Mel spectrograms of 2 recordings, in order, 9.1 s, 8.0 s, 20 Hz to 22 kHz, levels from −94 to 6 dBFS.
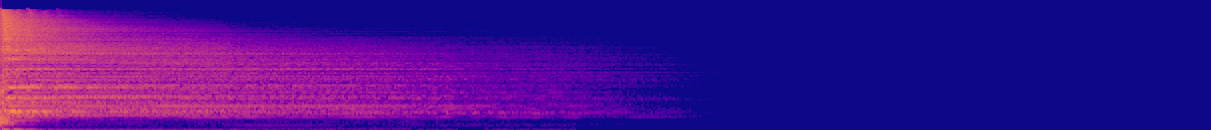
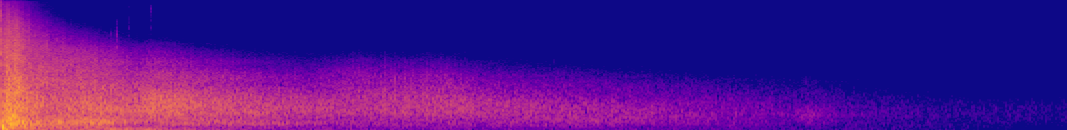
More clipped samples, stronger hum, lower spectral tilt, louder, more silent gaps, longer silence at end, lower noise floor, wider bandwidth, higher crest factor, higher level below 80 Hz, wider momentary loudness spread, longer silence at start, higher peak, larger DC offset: neither; neither; second, 2.5 dB/octave vs -5 dB/octave; about the same, -24 LUFS vs -23 LUFS; neither; first, 6.15 s vs 4.45 s; about the same, -85 dBFS vs -82 dBFS; second, 16 kHz vs over 20 kHz; first, 30 dB vs 24 dB; second, -58 dBFS vs -38 dBFS; about the same, 25 LU vs 23 LU; about the same, 0 s vs 0 s; about the same, 0 dBFS vs 0 dBFS; neither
